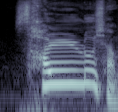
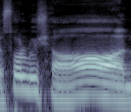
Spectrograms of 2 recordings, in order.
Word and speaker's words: 설루션: 이제 약속을 한 거고요 설루션 와 진짜 되게 당황스러운 거 솔루션이라고 하죠 솔루션 막 해결하고 이런 것들 그런데 설루션 어로 발음이 나야 합니다 리모컨 컨트롤 컨디션 에어컨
